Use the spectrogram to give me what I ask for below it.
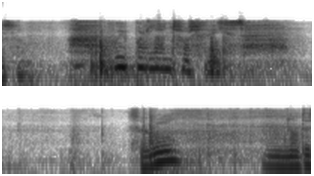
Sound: sighs

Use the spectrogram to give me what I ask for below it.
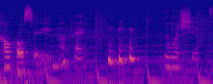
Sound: laughing

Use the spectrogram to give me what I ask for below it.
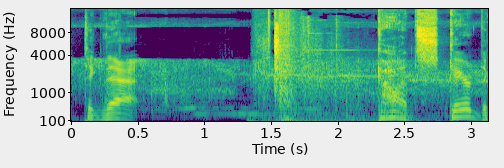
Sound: blam!

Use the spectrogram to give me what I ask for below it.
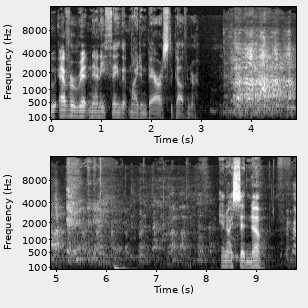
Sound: laughter

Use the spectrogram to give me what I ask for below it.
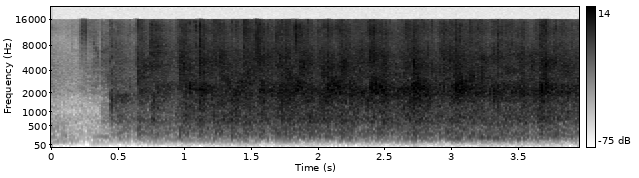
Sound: applause

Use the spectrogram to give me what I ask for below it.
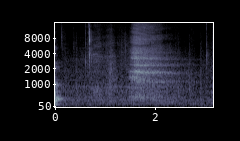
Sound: sigh deeply

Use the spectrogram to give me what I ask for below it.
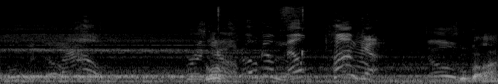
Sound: Eerie Sounds and Simlish

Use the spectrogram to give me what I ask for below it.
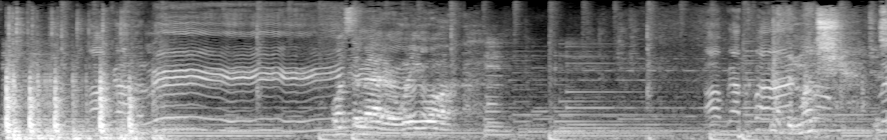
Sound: knocks

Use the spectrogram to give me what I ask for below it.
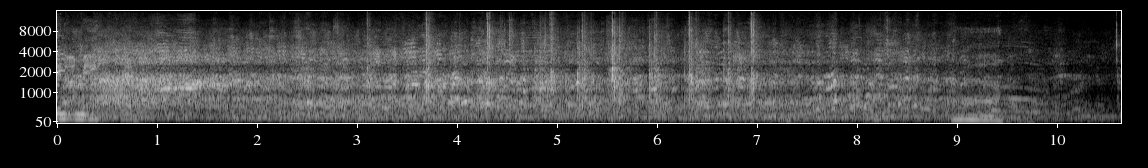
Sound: audience laughing

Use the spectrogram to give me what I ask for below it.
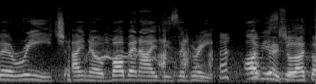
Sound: chuckles

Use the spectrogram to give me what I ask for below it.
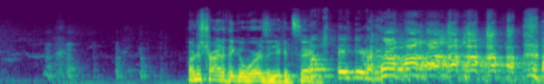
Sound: laughter

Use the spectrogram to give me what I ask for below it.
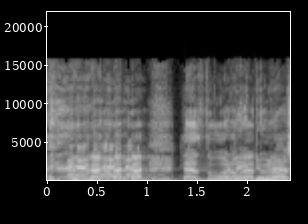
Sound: all laughing

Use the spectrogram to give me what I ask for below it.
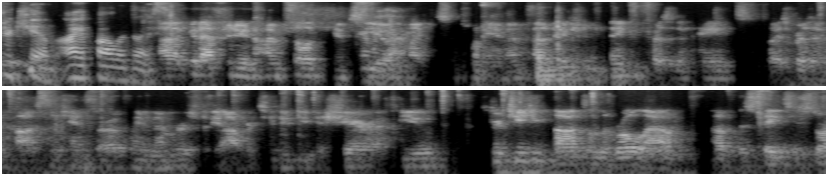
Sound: speaking away from mic

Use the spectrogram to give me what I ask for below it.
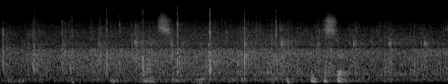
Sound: applause

